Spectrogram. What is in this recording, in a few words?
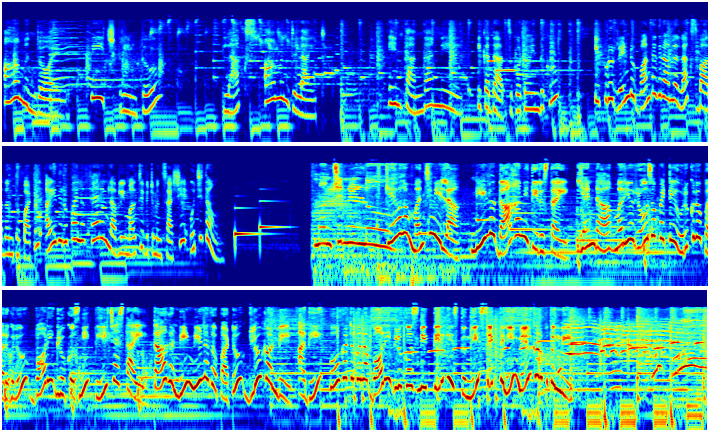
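telugu female voice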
